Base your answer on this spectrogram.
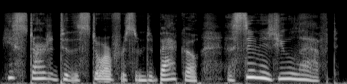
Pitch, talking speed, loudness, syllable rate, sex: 230 Hz, 225 wpm, -18 LUFS, 5.6 syllables/s, female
